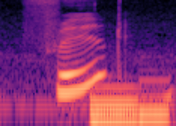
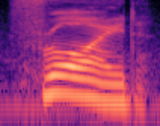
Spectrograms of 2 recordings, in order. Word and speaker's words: Freud: Fruit? No. Fred. Freud? Google. I need your help. Freud.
